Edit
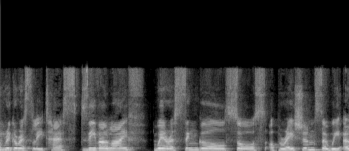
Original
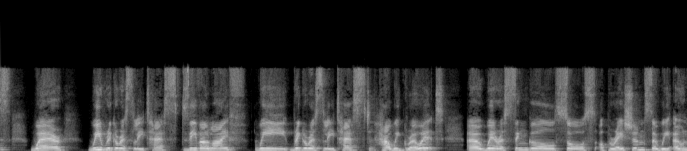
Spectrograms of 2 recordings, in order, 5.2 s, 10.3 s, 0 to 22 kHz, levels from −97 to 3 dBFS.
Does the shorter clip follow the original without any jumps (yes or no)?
no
